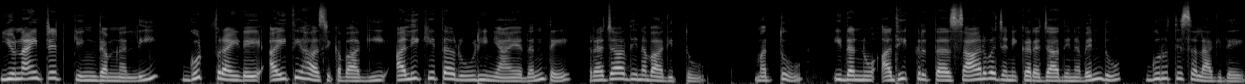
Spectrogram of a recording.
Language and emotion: Kannada, neutral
